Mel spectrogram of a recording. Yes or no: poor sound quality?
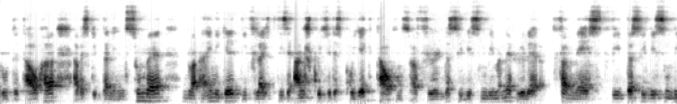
yes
